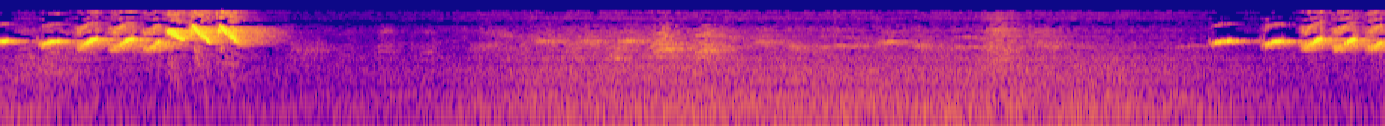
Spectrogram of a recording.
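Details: Tui-tui song: quick bursts of high, sharp, descending chirps stacked in rapid series, one burst near the start and another at the end, separated by several seconds of faint low background hum.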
